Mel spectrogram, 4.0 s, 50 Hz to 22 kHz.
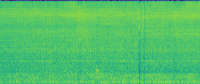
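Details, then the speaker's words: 2002 Chevrolet S10 4.3 L with code P0138, idling: constant airy hiss; pinching the hose to a check-valve tee feeding the vacuum HVAC controls changes the sound; vacuum leak. "Um let me pinch this hose. actually hear a slight change in the windy influence."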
